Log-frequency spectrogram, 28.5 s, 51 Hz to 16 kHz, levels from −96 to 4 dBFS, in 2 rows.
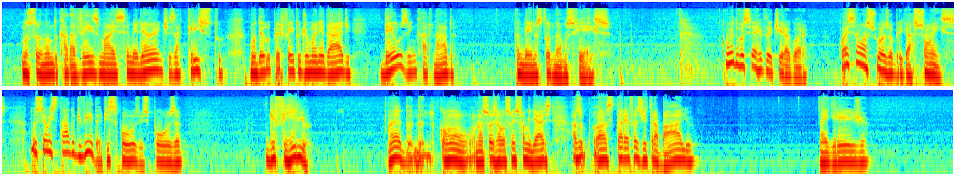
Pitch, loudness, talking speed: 120 Hz, -13 LUFS, 105 wpm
